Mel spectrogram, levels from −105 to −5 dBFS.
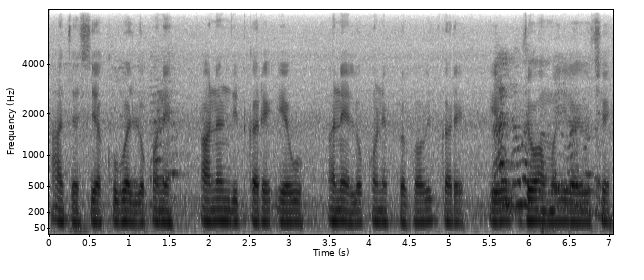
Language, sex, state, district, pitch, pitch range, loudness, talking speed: Gujarati, male, Gujarat, Gandhinagar, 105 Hz, 105-110 Hz, -19 LUFS, 145 wpm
